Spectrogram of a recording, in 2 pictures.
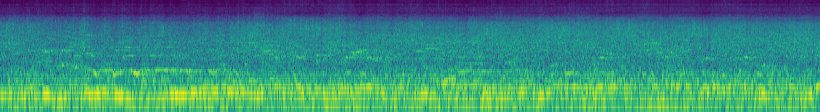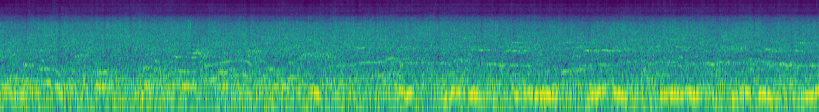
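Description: Several small cars running continuously around the steep wooden wall of a well-of-death pit, engines held under load in a dense, loud rumble, with music and crowd voices mixed in.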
